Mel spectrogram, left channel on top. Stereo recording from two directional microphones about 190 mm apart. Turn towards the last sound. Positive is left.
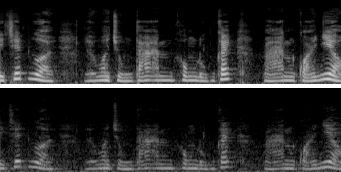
turn(degrees=40)  # may be behind; listen again after turning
